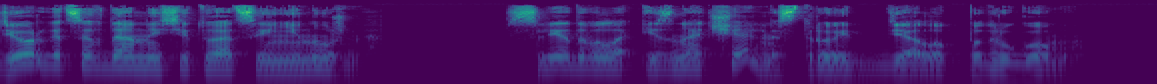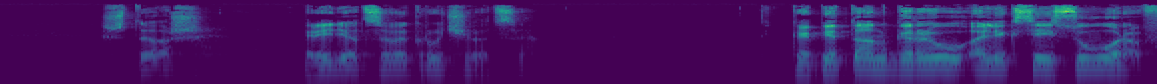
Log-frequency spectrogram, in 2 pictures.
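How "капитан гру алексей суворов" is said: booming, very loud, firm delivery. Kneeling at a sergeant's gunpoint, the narrator speaks up, loudly. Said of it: "громко сказал я".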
